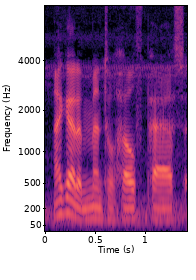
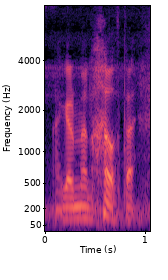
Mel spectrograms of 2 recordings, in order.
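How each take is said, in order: First: Said in the usual way. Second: A real laugh slipping out mid-line. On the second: Real, not acted. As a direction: laugh breaks into the middle of it.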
